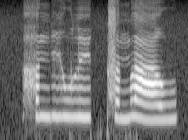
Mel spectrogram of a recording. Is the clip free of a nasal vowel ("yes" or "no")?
yes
